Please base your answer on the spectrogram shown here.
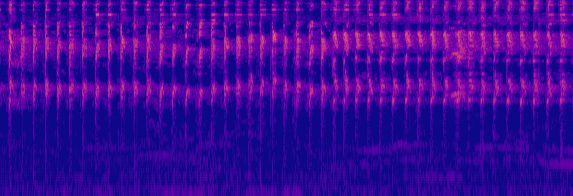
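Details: Lovebird giving a long ngekek trill, used as master sound to lure and train lovebirds: rapid harsh chattering notes, about four per second, high-pitched and steady throughout.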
